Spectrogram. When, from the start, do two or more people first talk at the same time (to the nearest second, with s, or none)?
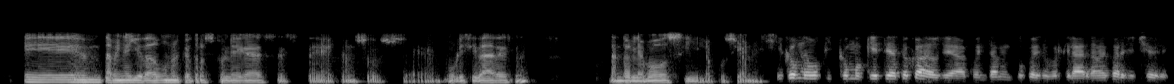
none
